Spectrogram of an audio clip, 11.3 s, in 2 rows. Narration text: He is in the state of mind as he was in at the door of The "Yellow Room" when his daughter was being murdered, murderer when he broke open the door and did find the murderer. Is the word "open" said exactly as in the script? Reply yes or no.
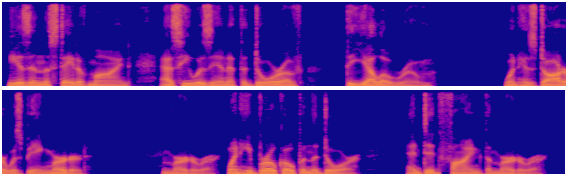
yes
